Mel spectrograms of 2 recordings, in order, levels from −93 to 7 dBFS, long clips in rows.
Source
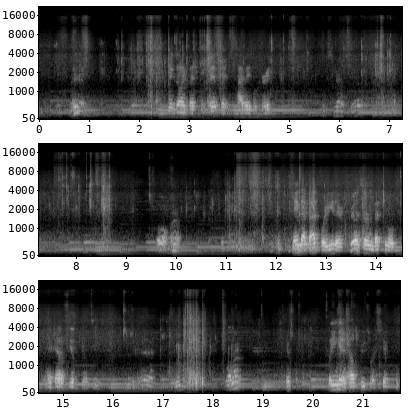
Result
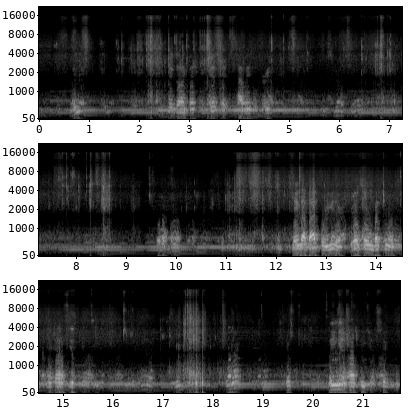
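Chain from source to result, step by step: phaser with its sweep stopped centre 320 Hz, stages 8
harmonic generator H 6 −30 dB, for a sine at −11 dBFS
tape delay 596 ms, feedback 53%, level −16 dB, low-pass 1,200 Hz
level −4.5 dB

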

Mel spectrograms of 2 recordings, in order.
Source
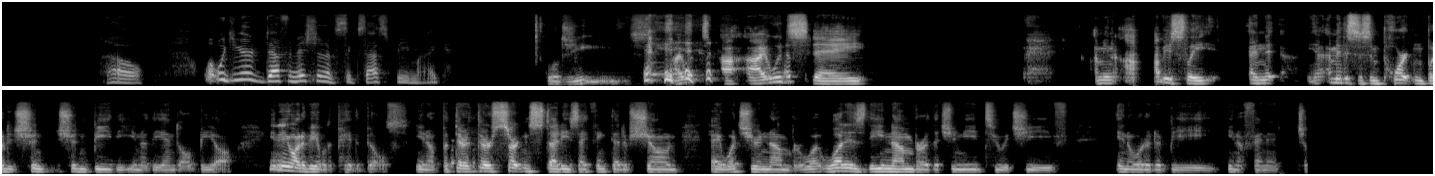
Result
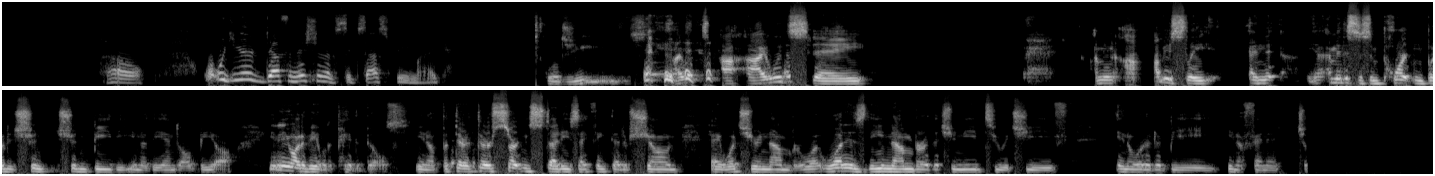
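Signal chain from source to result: spectral envelope exaggerated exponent 1.5
harmonic generator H 8 −34 dB, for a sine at −2 dBFS
parametric band 2,600 Hz −5.5 dB 2.4 octaves
level +1 dB

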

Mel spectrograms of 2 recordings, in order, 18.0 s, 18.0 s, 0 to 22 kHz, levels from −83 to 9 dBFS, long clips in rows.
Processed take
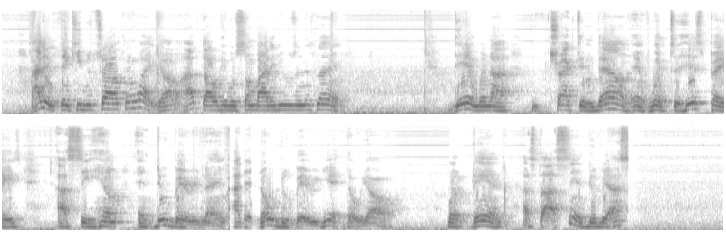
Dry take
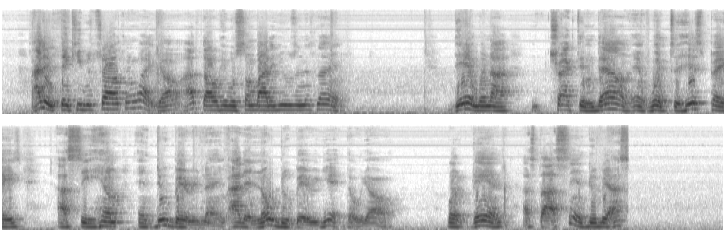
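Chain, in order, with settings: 0:11.87–0:12.36: noise gate −19 dBFS, range −24 dB
downward compressor 2.5 to 1, threshold −35 dBFS, peak gain reduction 13 dB
level −6 dB

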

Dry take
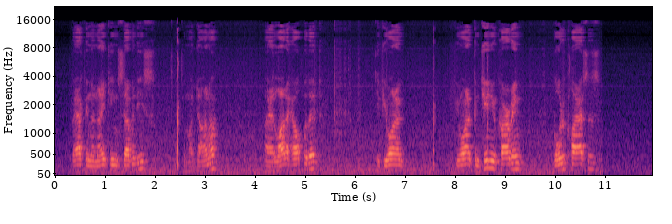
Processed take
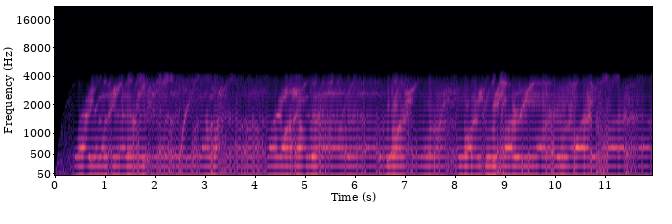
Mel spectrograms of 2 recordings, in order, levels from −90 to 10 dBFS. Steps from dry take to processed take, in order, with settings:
every frequency bin delayed by itself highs late, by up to 828 ms
feedback delay with all-pass diffusion 772 ms, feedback 48%, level −7 dB
one-pitch LPC vocoder at 8 kHz 220 Hz
level −7 dB

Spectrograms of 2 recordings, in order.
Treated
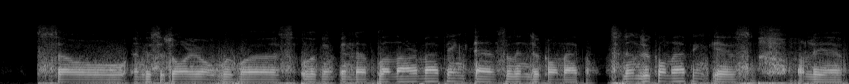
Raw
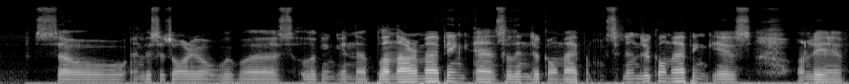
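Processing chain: linear delta modulator 32 kbit/s, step −28 dBFS
noise gate −29 dBFS, range −36 dB
drawn EQ curve 310 Hz 0 dB, 730 Hz +15 dB, 3,400 Hz −16 dB
downward compressor 12 to 1, threshold −22 dBFS, peak gain reduction 19 dB
on a send: feedback echo with a high-pass in the loop 208 ms, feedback 52%, high-pass 550 Hz, level −18 dB

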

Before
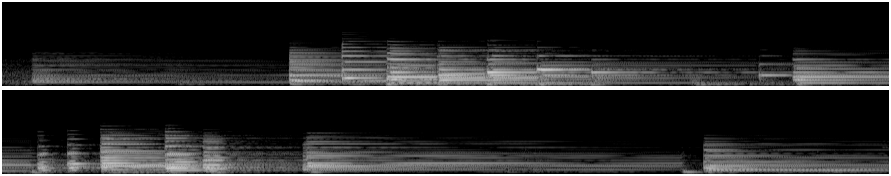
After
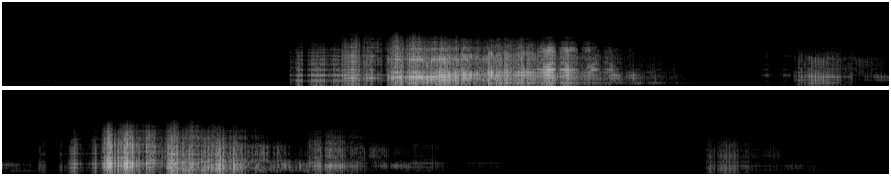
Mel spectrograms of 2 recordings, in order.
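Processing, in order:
feedback delay that plays each chunk backwards 109 ms, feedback 79%, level 0 dB
parametric band 520 Hz +3.5 dB 0.37 octaves
feedback echo with a high-pass in the loop 1,066 ms, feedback 57%, high-pass 190 Hz, level −17 dB
power curve on the samples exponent 3
on a send: echo through a band-pass that steps 219 ms, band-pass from 2,700 Hz, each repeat −1.4 octaves, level −8 dB
on the sum: level −1 dB

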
